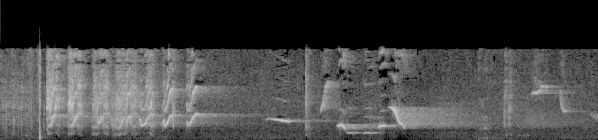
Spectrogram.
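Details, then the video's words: Lyrebird giving a varied imitative song: a dense run of chattering, warbled notes, followed by long level whistles, upslurs and a drawn-out steady tone. "suara variasi burung lyrebird"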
